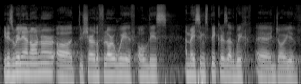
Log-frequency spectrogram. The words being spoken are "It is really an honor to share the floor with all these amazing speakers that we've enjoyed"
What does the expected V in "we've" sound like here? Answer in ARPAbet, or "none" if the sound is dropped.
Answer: none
